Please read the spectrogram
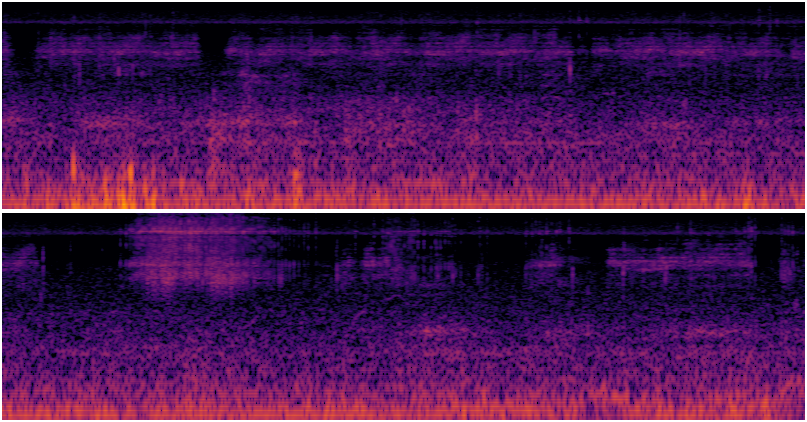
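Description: Faint sound of a spinning reel being cranked as a hooked rainbow trout is reeled in, over a steady low rumble. A hiss of about two seconds comes midway.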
